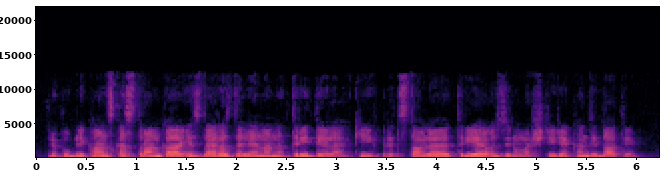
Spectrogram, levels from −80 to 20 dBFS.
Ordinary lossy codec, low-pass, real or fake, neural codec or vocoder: AAC, 32 kbps; 19.8 kHz; real; none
